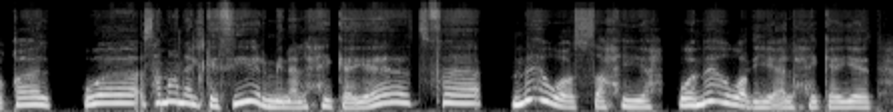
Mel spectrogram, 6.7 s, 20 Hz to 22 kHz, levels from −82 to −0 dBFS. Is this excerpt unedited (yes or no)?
no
